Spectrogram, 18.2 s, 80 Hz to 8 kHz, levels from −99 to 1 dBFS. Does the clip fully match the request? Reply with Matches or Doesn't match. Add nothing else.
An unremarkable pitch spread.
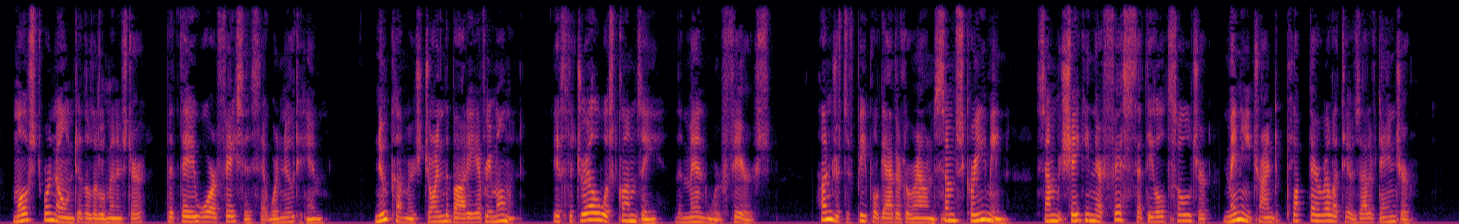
Doesn't match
